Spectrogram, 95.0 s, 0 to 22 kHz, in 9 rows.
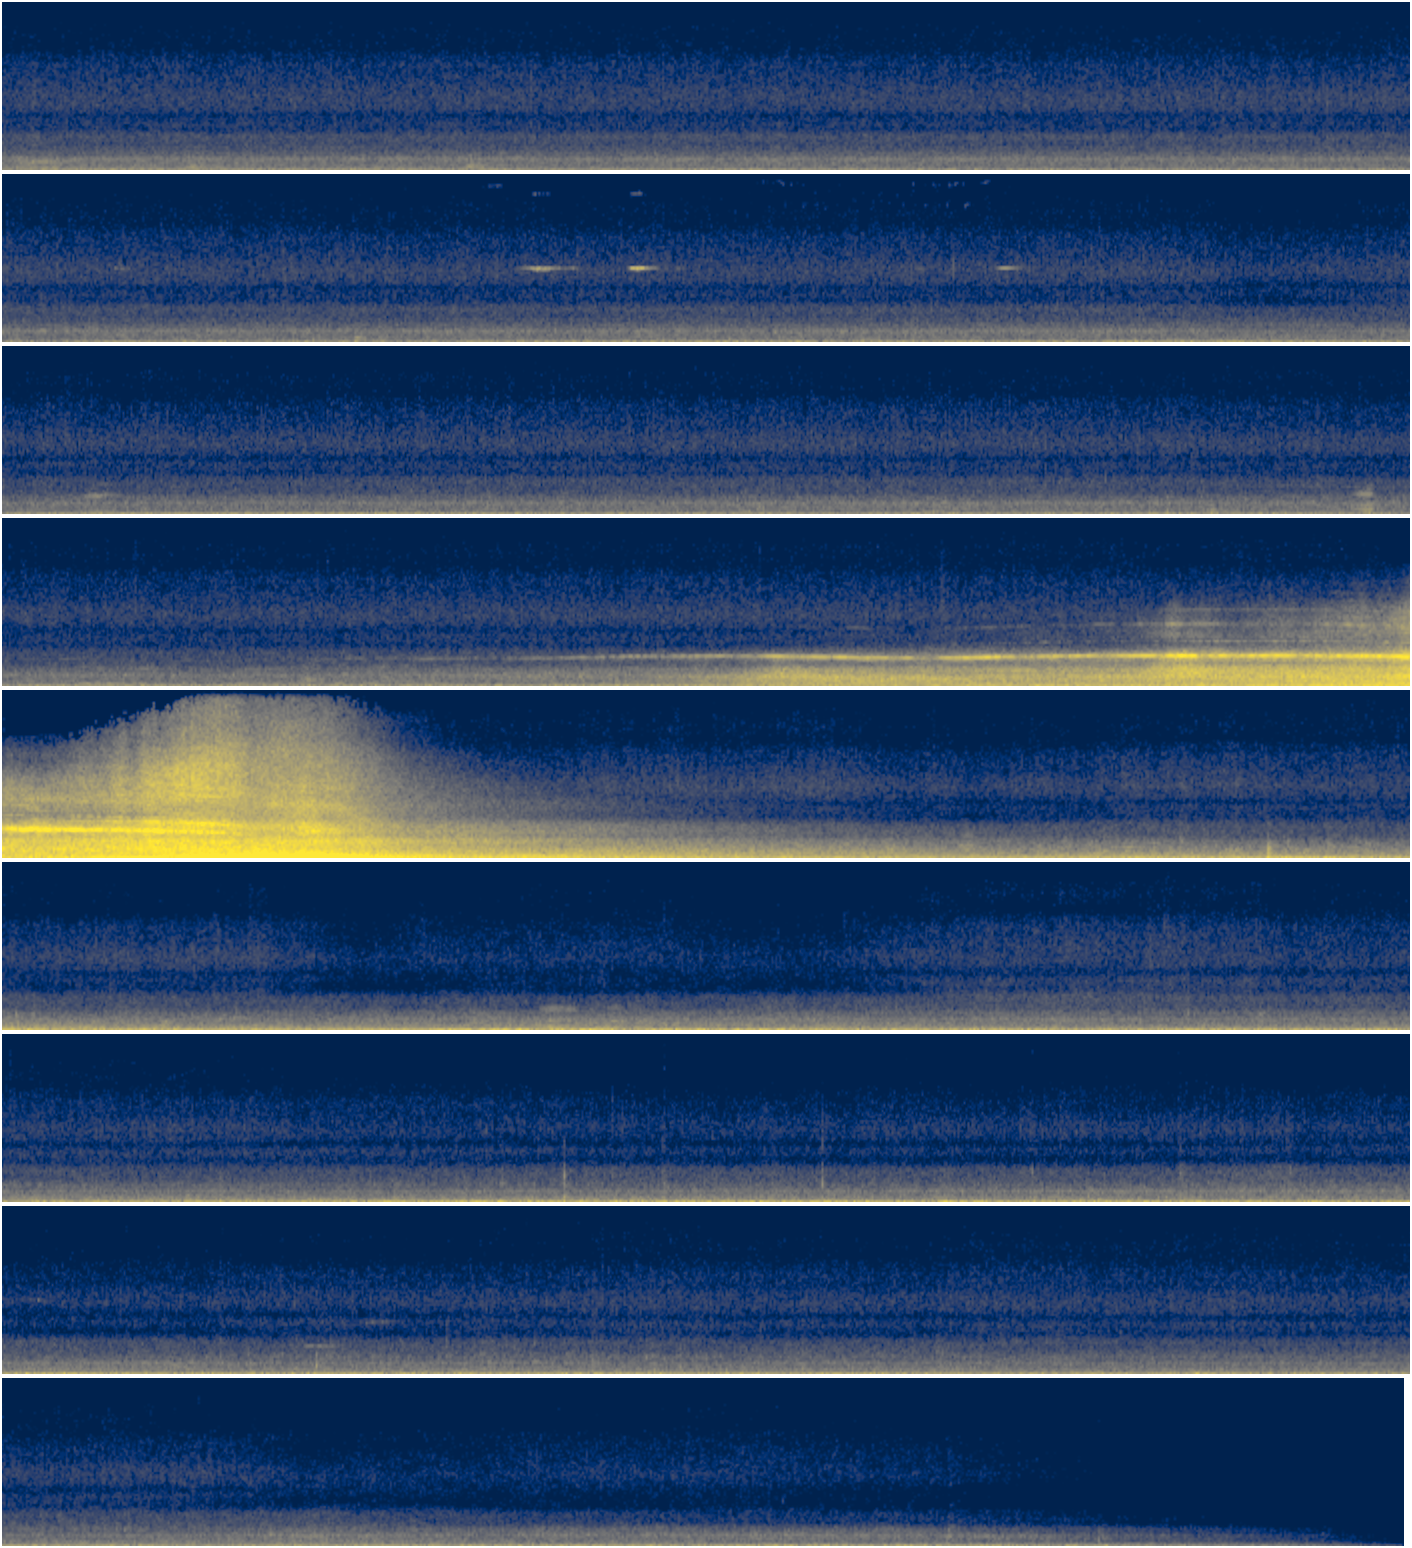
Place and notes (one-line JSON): {"title": "大佳里, Taipei city - Aircraft flying through", "date": "2014-02-15 16:02:00", "description": "Traffic Sound, Aircraft flying through, Binaural recordings, ( Keep the volume slightly larger opening )Zoom H4n+ Soundman OKM II", "latitude": "25.07", "longitude": "121.54", "timezone": "Asia/Taipei"}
